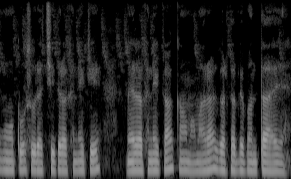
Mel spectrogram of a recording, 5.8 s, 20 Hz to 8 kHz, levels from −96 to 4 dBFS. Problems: constant background noise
